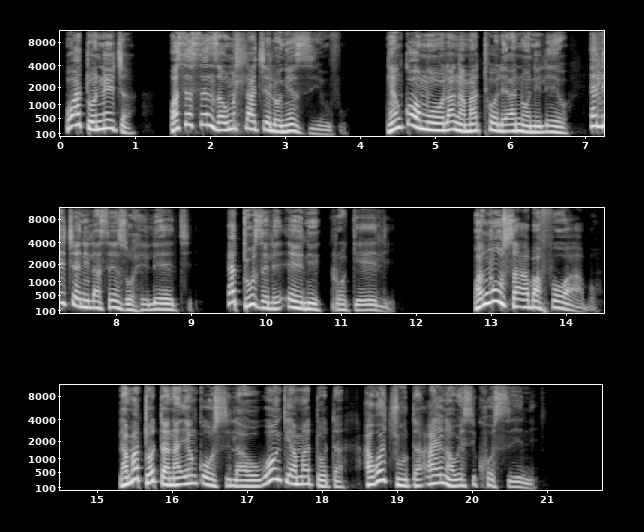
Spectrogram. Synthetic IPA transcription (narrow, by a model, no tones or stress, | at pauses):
uad̥ʱoni̥ʒ̥ʱʼa | wasɛsɛnd͡zʱaum̩ɬat͡ʃʼɛlɔŋeziːɱvu | ŋɛŋkʼɔmɔlaŋamatʰɔlɛanonilɛjɔ | elit͡ʃʼenilasɛzɔhɛletʰi̥ | ed̥ʱuzɛlɛʔenirɔɡ̥ʱeːli | waŋ͡ǃusaːβafɔwa̰ːβɔ | lamad̥ʱɔd̥ʱanaɛŋkʼosilawɔwɔŋkʼɛamad̥ʱɔd̥ʱaː | ɣod̥ʒ̥ʱud̥ʱaʔajɛŋawesikʰosiːni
